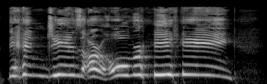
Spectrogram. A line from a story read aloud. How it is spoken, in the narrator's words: he shouted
